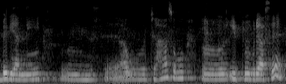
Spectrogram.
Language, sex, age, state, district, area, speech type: Odia, female, 30-45, Odisha, Mayurbhanj, rural, spontaneous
